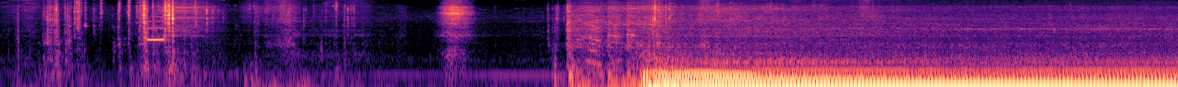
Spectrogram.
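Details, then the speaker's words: Jeep XJ after alternator replacement (previously squalling on startup): engine catches quickly and settles into a smooth, steady idle, charging; normal start and idle. "Oh, she's charging up. Running nice and smooth."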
